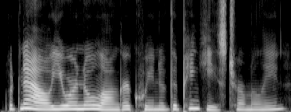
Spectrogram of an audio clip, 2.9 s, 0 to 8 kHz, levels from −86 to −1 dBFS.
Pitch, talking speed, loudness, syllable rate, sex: 235 Hz, 225 wpm, -17 LUFS, 6.4 syllables/s, female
